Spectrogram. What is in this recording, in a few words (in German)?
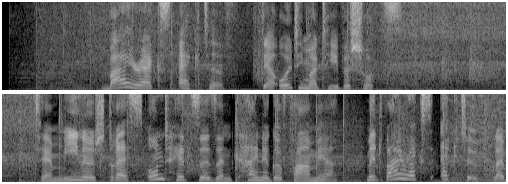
Deowerbung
